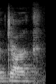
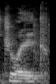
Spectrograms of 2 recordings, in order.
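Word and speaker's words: Darke: a town called uh Dark County in it's spelled D a r ke and everyone says Drake but it's dark and the reason Dark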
